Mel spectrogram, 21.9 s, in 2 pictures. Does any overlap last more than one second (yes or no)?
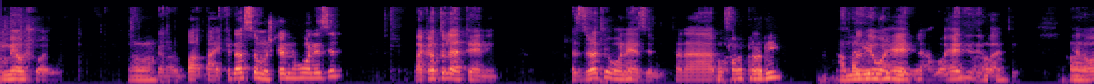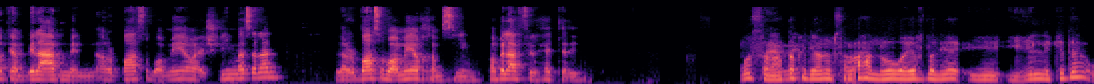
yes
